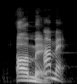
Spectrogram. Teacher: when you say 雨, it's a little bit of a down pitch. 雨, 雨。 Like you're finishing a sentence in English.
